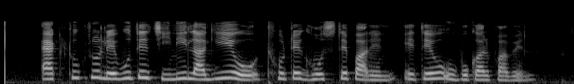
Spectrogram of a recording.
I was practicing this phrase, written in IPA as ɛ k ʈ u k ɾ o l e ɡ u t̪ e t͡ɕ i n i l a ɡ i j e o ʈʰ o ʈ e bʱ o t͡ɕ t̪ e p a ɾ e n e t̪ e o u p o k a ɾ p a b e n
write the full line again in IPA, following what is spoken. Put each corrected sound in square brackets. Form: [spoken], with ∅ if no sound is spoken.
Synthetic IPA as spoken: ɛ k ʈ u k ɾ o l e [b] u t̪ e t͡ɕ i n i l a ɡ i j e o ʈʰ o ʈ e [ɡʱ] o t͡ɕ t̪ e p a ɾ e n e t̪ e o u p o k a ɾ p a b e n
